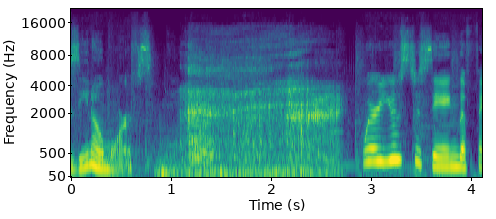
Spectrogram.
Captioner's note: roaring sound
